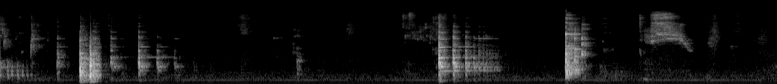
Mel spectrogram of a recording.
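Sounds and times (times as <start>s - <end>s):
beer glass clinking while dishes are washed: 0.6s - 1.9s, 4.3s - 5.1s, 5.7s - 6.1s.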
